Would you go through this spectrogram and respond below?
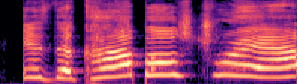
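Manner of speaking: high, slow mock hollering.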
